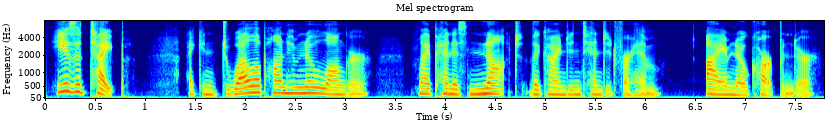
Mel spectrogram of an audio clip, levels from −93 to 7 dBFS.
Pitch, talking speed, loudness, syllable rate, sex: 195 Hz, 185 wpm, -19 LUFS, 5.0 syllables/s, female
